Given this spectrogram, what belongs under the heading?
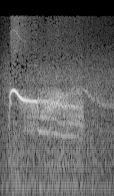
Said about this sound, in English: Yeah, that is a red-tailed hawk.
